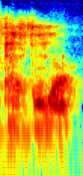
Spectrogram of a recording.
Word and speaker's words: Gabor: Is that how you pronounce it? Tell me the truth. It's Gabor.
